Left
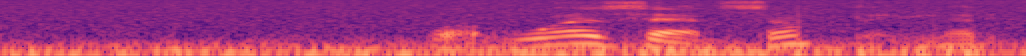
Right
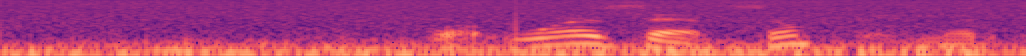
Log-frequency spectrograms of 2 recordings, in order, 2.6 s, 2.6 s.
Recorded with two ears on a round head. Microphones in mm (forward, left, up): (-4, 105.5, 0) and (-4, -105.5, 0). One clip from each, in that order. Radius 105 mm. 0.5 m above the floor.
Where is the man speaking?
65° left (ahead or behind); by 2.5 s 75° left (ahead or behind).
